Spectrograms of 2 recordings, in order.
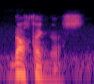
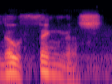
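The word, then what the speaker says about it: no-thingness: ket there is iron nothingness that doesn't mean that Keter doesn't exist it means that it's beyond our normal categories of being it's no thing better pronounce no thingness not nothingness but no thingness so it's pure divine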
